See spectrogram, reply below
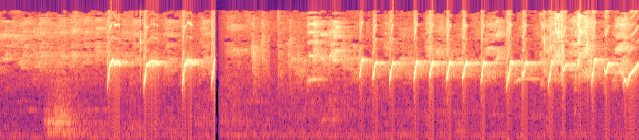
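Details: Energetic Bar-winged prinia song used as a lure and master: a few spaced rising chirps, then a rapid string of short clipped notes with high chatter behind them.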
